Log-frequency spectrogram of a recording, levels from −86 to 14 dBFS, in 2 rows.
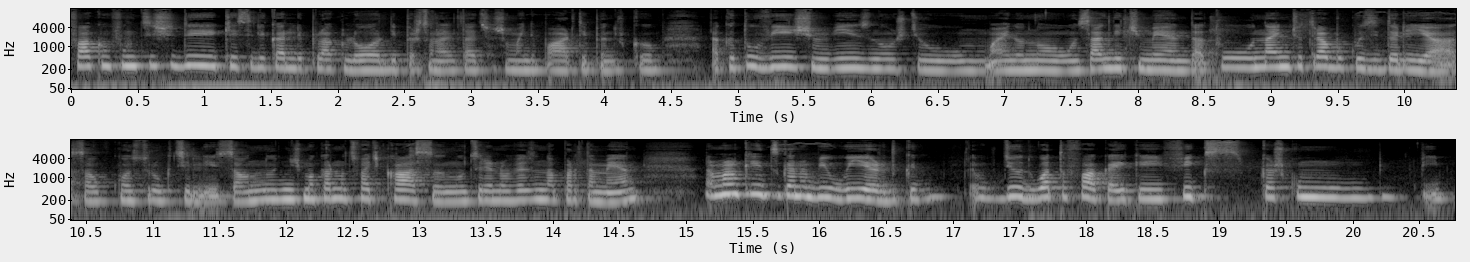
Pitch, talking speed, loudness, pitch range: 215 Hz, 205 wpm, -27 LUFS, 190-240 Hz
